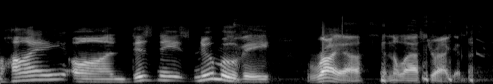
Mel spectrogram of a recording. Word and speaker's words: Raya: So Raya is how you pronounce it.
